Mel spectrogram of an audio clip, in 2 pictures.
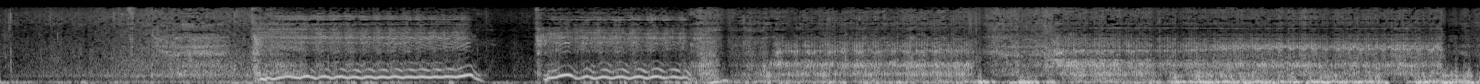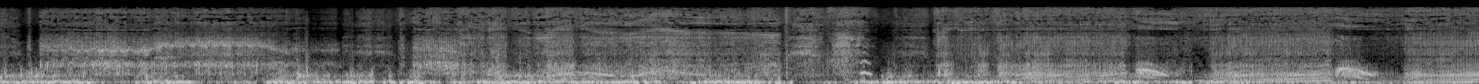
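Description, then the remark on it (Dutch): A man imitates a diesel truck with his voice: a loud, continuous rumbling engine drone with rising revving tones and gear-shift-like changes, sustained for about half a minute without any words. “Man-made diesel truck.”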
